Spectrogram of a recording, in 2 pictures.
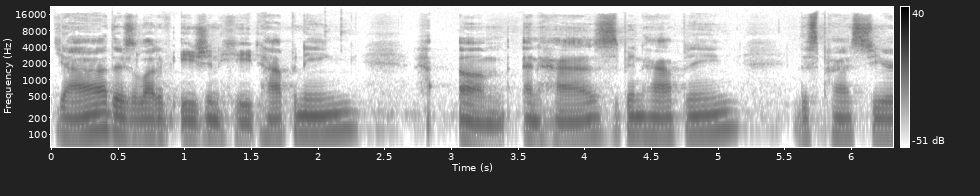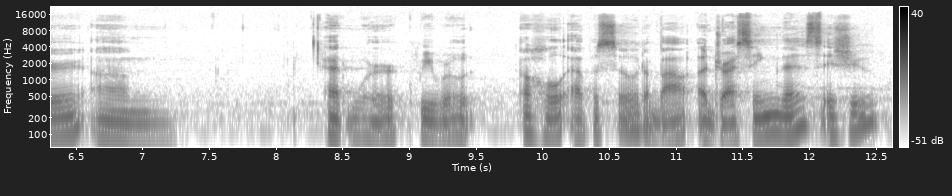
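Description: Man, casual musing, deep mellow voice, soft guitar behind; lots of ums, unhurried. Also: a little hiss or hum. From Hawaii. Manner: hesitant, many ums and pauses. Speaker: playwright. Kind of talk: casual personal reflection.

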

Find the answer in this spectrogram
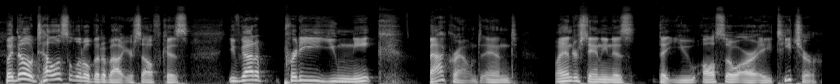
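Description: A man co-hosting a casual interview, jokey and teasing with frequent laughs. His pitch swings up and down a lot as he talks. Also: very animated, fairly quick. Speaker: co-host.

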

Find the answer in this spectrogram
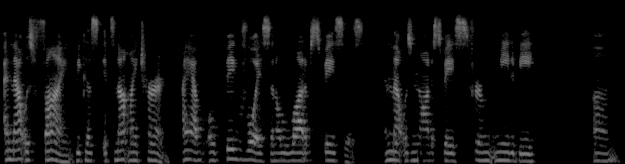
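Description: A woman's voice: deep voice, flat delivery, measured pace, muffled recording. A middle-aged woman, a podcast guest, telling her story in an earnest, frank way. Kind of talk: candid interview talk.

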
